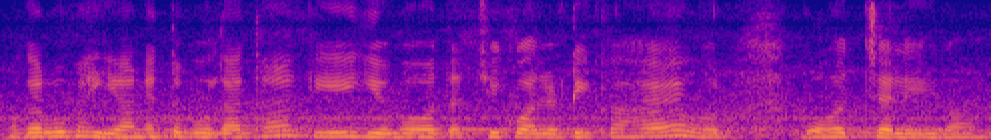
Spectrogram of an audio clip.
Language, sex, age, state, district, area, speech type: Hindi, female, 45-60, Madhya Pradesh, Hoshangabad, rural, spontaneous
